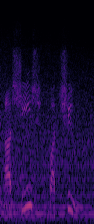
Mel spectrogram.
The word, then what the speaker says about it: Ashish Bachu: He said it's like you're sneezing, so it's Ashish Bachu.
